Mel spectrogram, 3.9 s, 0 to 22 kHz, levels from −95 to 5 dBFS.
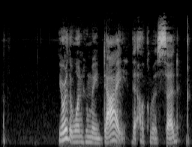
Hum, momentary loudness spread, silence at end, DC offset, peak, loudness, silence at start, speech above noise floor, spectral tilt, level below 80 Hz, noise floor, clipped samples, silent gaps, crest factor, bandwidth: none; 16 LU; 0.1 s; under 0.1%; -4 dBFS; -22 LUFS; 0.05 s; 50 dB; -2.5 dB/octave; -70 dBFS; -73 dBFS; under 0.1%; none; 22 dB; 14.5 kHz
